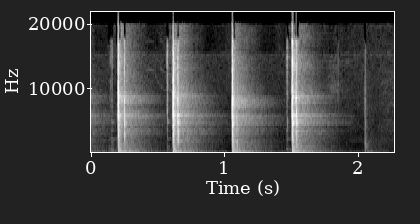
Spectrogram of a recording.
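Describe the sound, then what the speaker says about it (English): A steel punch struck with a hammer to drive out a door hinge pin, four sharp metallic taps at a steady rhythm followed by a fainter fifth, close and loud with no talking. "Just put a punch underneath and we just tap it out."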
